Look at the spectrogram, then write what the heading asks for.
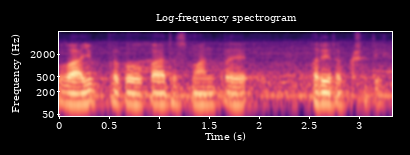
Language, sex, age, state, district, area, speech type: Sanskrit, male, 30-45, Karnataka, Uttara Kannada, urban, spontaneous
